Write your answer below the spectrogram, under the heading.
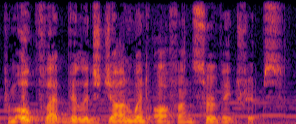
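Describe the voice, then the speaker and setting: A man's voice: on the low side, normal speed. A man with an American accent giving scripted narration in the style of an old radio drama. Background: music.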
